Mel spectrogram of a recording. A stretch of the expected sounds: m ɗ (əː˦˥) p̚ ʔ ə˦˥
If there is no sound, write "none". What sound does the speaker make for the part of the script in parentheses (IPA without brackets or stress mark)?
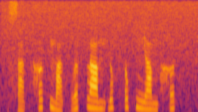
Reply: ə˦˥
